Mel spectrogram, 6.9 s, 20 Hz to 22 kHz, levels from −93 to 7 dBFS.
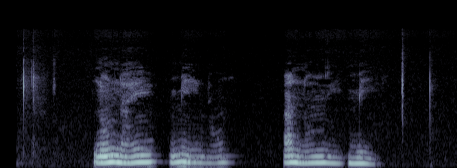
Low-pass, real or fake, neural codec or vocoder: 10.8 kHz; real; none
